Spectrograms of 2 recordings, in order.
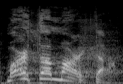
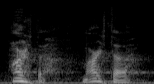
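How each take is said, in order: First: It is said in an angry, rebuking tone. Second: It is said in a gentle, compassionate tone. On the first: The listener is being scolded. The speaker calls it wrong. "some kind of rebuke by Jesus where he's angry at Martha" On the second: The listener is being lovingly taught something. The speaker calls it right. "There's compassion"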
